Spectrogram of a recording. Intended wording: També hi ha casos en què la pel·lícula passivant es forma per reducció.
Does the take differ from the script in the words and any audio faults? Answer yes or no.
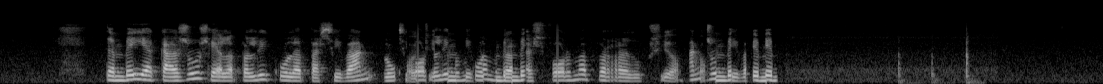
yes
